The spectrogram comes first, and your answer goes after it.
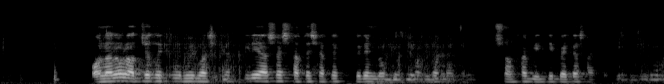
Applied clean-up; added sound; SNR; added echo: neural mask model DeepFilterNet 3.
